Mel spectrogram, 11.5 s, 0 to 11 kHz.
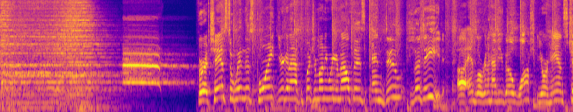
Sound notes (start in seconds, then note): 0.0 dramatic music; 2.4 person screaming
